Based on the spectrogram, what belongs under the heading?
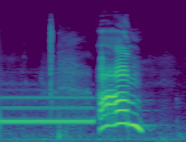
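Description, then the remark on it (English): A steady telephone dial tone hums, broken by a couple of sharp clicks as the switch hook is jiggled to fix a phone line that is not working, then cuts out abruptly as a short vocal sound follows. “Let me just jiggle this switch.”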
